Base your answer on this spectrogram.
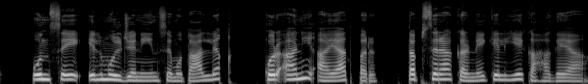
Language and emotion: Urdu, neutral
